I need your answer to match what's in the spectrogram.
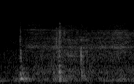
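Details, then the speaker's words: Electric Volvo V50 conversion with Nissan Leaf stack and Zombieverter VCU, switching to run mode: light ticks then sharper clack as pre-charge and main contactors close; contactors working as they should. "pre-charge works like it should. I hear that click."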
